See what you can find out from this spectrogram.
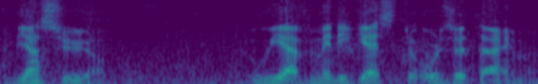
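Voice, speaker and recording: A man playing a chatty, gossipy French opera house worker in a video game, with a French accent and halting English. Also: mid-range voice, expressive, fairly bright tone, a little hiss or hum. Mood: chatty, insinuating. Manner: halting foreigner's English, insinuating. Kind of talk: scripted video game dialogue.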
